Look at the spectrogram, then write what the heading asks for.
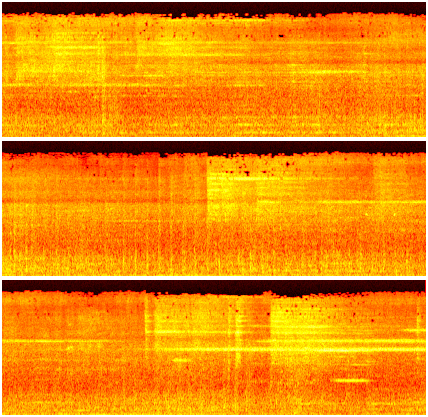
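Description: Ringling Bros. circus train's loaded flatcars rolling past on a curve: a steady rumble of steel wheels on rail, with high, thin wheel squeals coming and going over it, loudest near the end.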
